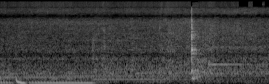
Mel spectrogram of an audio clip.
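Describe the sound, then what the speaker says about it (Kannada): Mushrooms sautéing in oil in a pan for a South Indian mushroom biryani, a close, continuous sizzle with a brief stirring scrape and one sharp clink near the end. "ಎಣ್ಣೆನಲ್ಲೇ ನಾವು ಚೆನ್ನಾಗಿ ಬಾಡಿಸ್ಬೇಕು"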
